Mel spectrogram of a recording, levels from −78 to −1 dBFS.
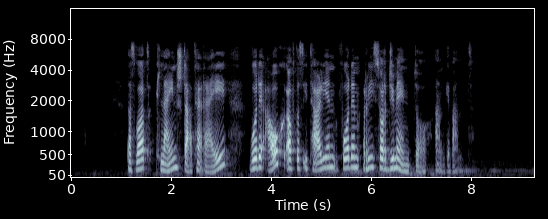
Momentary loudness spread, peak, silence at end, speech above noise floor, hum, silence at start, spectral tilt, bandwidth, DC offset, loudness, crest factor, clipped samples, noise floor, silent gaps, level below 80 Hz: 15 LU; -2 dBFS; 1.3 s; 47 dB; none; 1.15 s; -4.5 dB/octave; 8 kHz; under 0.1%; -22 LUFS; 22 dB; under 0.1%; -69 dBFS; none; -58 dBFS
